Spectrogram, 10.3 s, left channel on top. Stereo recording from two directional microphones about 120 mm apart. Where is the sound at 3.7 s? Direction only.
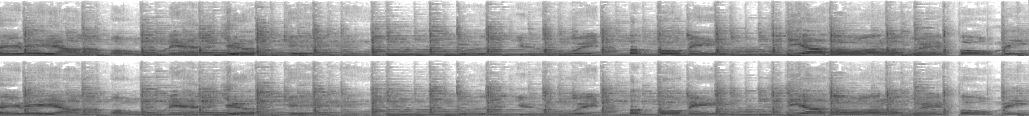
25° right (ahead or behind).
